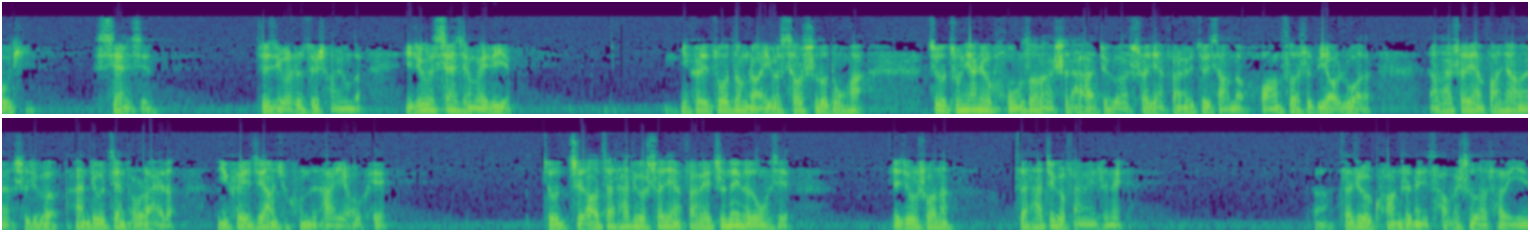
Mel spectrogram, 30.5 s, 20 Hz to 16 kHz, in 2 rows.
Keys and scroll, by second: 4.7 e.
